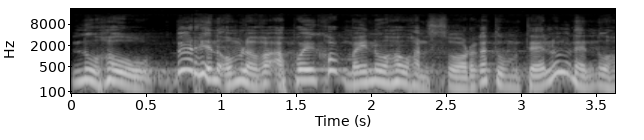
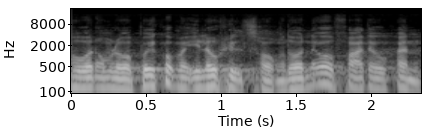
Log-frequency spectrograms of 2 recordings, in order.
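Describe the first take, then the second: First: Higher and louder, pressing the point; raised emphatic question. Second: Said in the usual way. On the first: Shown as a demonstration. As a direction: push the question out high and loud. Repeats the question, first louder.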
